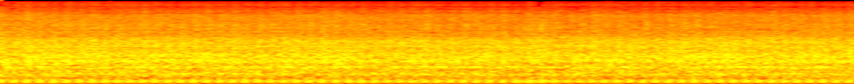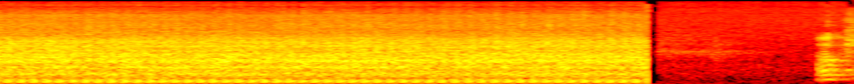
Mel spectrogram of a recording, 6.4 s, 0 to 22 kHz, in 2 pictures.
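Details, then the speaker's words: Honda 3000 generator that previously wouldn't run, started on choke, runs with a steady, even low chug with no misses or surges. It ran about four hours under a 1500 W heater load and ran fantastically; normal running under load. "so we ran the generator for about four hours and we put the 1500 watt heater on there the whole time it was under load and it ran fantastic so that's really good news"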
